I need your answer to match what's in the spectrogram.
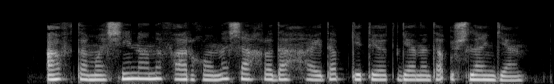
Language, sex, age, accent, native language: Uzbek, female, 18-24, Buxoro, Uzbek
